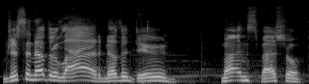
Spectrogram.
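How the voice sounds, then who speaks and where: A man from New York City with an American accent, chatting casually on a game livestream in a rambling, slangy, animated way. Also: fairly high pitch, moderate pace, faint music behind. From New York City, United States. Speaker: game streamer. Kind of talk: casual livestream chat and reactions.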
